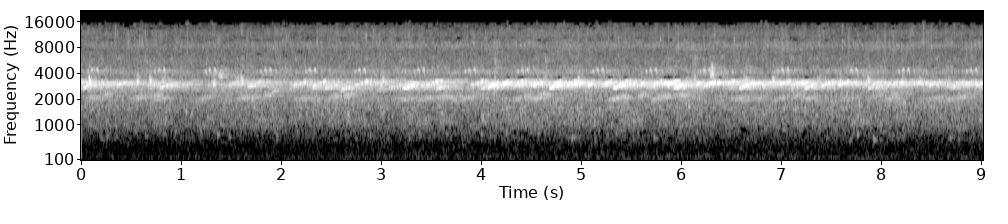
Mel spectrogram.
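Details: At a lake, massed frogs keep up a constant high-pitched trilling drone, quieter at first and then louder in the second half, with no other clear sounds.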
